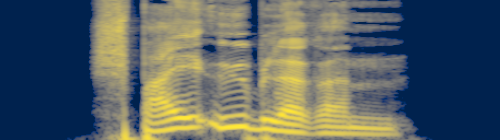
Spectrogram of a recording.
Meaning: strong dative masculine/neuter singular comparative degree of speiübel
- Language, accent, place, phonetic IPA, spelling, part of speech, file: German, Germany, Berlin, [ˈʃpaɪ̯ˈʔyːbləʁəm], speiüblerem, adjective, De-speiüblerem.ogg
